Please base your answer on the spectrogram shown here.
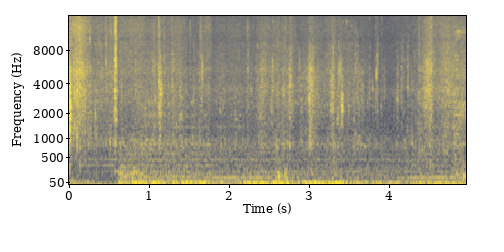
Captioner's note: engine rumbling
